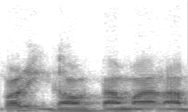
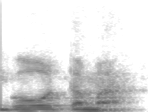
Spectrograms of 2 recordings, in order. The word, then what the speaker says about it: Gotama: from the Gautama clan in Sanskrit Gautama but in Pali we say Gotama okay so he that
